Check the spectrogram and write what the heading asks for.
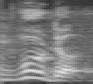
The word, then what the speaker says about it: would: पढ़ा होगा देखा होगा इसकी प्रोनाउंसिएशन जो है ये बिल्कुल इस वुड की तरह है यहां पे स्टूडेंट्स ये एल जो है ये साइलेंट है स्टूडेंट्स इस इसके तीन यूजज़ के ऊपर आज हम बात करते हैं।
